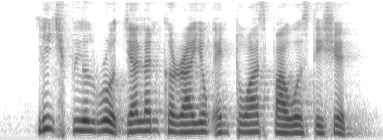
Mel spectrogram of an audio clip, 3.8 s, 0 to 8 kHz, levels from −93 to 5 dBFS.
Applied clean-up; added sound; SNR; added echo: none; none; none; none.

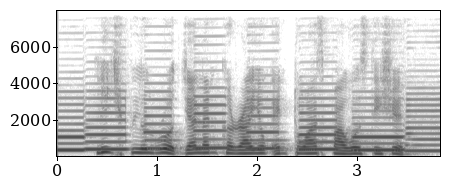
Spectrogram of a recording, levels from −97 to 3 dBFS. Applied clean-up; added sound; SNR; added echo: none; Wind instrument, woodwind instrument; 0 dB; none.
